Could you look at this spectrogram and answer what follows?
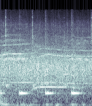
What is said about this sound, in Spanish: Siempre digo algo, a mí no me vaya a dar ningún aplauso, pero se lo va a dar al Señor. Ah, fuerte ese aplauso al Señor.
